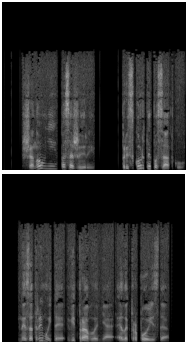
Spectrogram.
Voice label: khs st male, subway station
